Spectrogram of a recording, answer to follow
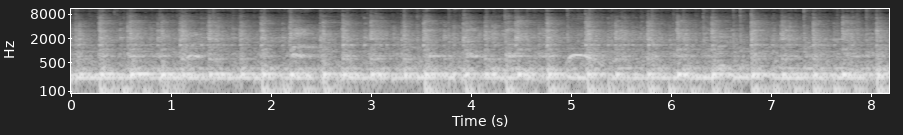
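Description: Fast Polynesian drum music for a dance: rapid, even strikes on wooden slit drums and drums over a steady low drone.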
